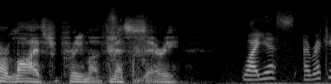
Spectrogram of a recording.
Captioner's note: nom nom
